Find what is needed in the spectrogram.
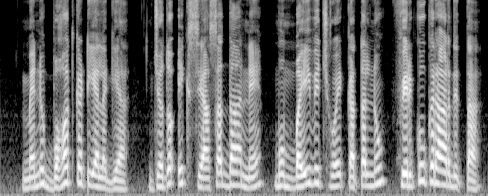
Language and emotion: Punjabi, disgusted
